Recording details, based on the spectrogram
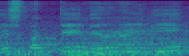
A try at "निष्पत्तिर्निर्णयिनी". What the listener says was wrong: निष्पत्तिर कहाँ है? और करणादि कहाँ है? करण है, कर्ण नहीं है। करण है।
